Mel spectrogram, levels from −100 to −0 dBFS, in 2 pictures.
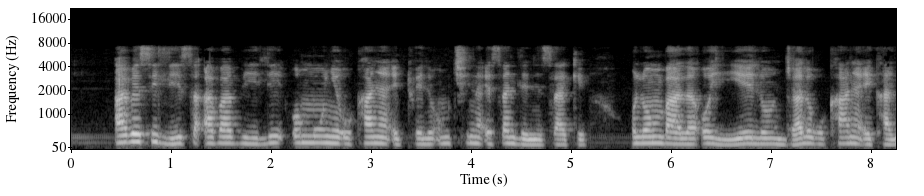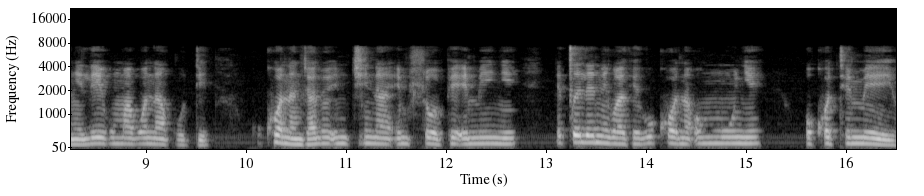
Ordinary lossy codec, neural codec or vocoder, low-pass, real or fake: AAC, 48 kbps; none; 7.2 kHz; real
